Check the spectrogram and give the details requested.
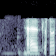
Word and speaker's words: Adalynn: Is that how you Adalynn, pronounce the movie? Adalynn, yes.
